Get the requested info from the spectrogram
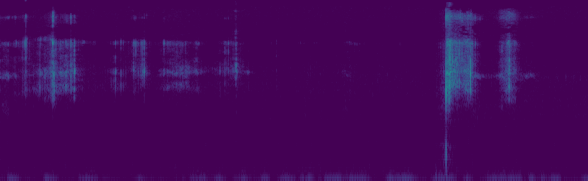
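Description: Faint computer keyboard typing, a quick run of light key clicks, then a louder click a little past three seconds in and a smaller one just after.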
